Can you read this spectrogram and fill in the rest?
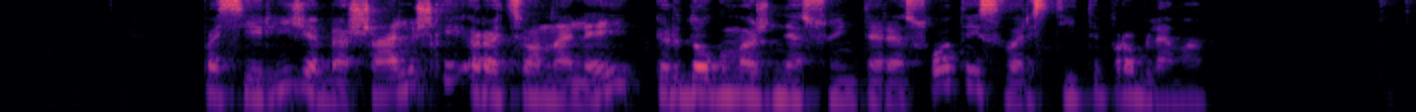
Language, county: Lithuanian, Tauragė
